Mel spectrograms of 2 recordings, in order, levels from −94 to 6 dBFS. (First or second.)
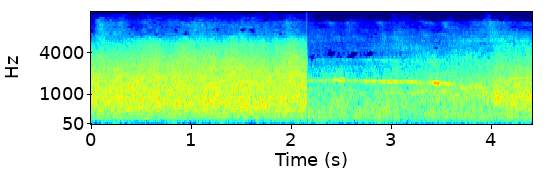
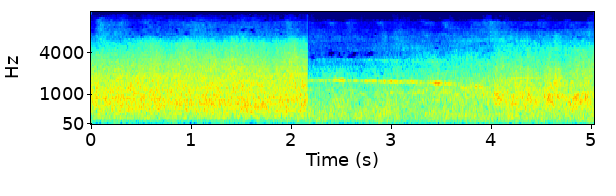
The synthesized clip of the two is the first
